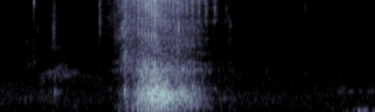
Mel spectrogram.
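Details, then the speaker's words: Lawn mower, fuel valve on: catches after a pull, revs about a second and a half then dies; starts and stalls, carb clean planned. "Okay, without even having to motivate it, start and stall. We'll do carb work on this, clean the carb out."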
